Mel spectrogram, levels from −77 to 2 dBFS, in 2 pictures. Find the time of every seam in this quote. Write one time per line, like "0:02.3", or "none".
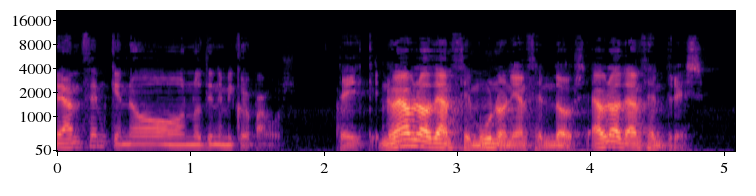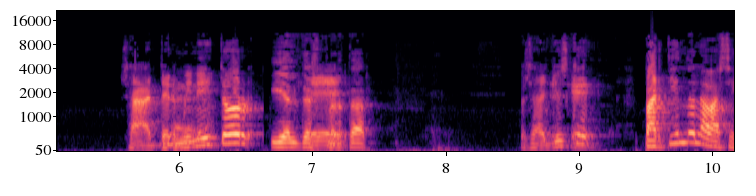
0:02.1
0:06.6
